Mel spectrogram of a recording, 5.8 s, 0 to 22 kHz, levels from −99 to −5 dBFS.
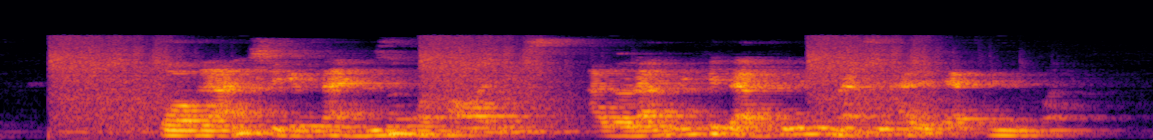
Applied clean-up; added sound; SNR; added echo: none; Tools; 15 dB; reverberation time 0.8 s.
